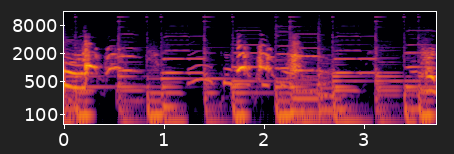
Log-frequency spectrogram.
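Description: A small dog, a black poodle or Pomeranian, barks and yips in short, sharp bursts again and again at close range during a playful meeting between the two dogs.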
